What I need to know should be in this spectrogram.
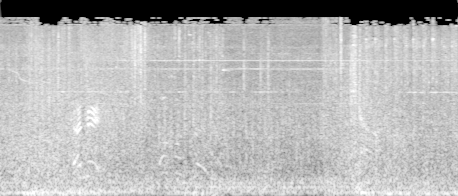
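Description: A helicopter's rotor thumps and roars overhead.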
